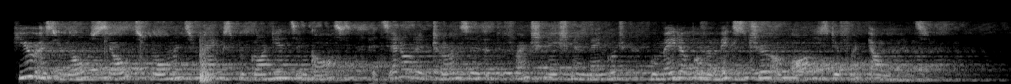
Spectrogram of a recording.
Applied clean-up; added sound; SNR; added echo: none; Slam; 8 dB; reverberation time 2.8 s.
